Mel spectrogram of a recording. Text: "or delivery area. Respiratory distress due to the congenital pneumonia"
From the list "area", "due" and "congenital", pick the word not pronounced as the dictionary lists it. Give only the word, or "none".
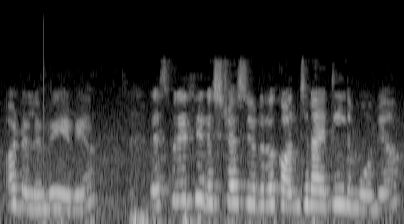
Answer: congenital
